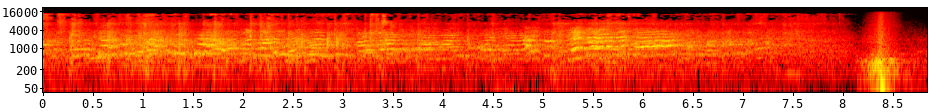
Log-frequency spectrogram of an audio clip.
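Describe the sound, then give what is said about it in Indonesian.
A bustling crowd runs into a mall as it opens, many excited voices shouting and chattering over one another in a busy commotion, ending with a single loud thump. “Orang kayaknya kangen banget sama mall tuh sampai lari-lari kayak gitu.”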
